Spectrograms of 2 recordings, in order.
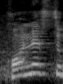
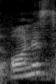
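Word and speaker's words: honest: हमारे हाँ हलवाई H बोलेंगे, हॉनेस्ट बोलेंगे, और वहां पे H को साइलेंट, ऑनेस्ट हो गया।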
